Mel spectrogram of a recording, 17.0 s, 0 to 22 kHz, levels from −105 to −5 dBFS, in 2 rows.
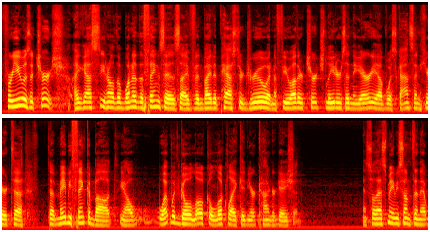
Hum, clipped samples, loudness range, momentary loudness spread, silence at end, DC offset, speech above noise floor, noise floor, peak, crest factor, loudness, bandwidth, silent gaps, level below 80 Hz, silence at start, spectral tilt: none; under 0.1%; 6 LU; 9 LU; 0 s; under 0.1%; 35 dB; -68 dBFS; -16 dBFS; 18 dB; -33 LUFS; over 20 kHz; none; -68 dBFS; 0.05 s; -6 dB/octave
